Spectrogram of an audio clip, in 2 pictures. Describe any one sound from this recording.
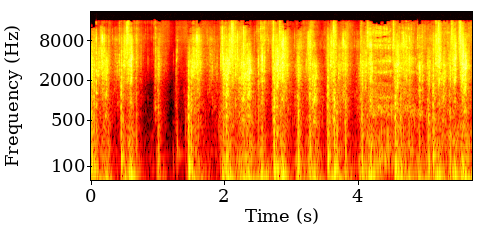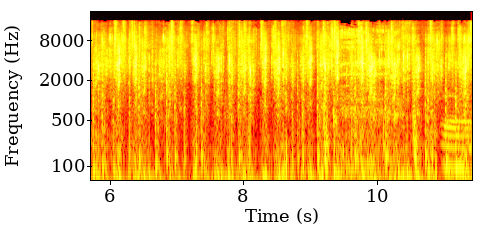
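Slimes squelch as they hop nearby.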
